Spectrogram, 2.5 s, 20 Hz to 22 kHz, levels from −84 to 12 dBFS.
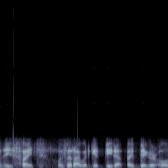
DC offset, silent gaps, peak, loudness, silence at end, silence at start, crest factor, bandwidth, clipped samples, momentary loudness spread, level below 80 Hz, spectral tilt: under 0.1%; none; -6 dBFS; -23 LUFS; 0 s; 0 s; 20 dB; 4.9 kHz; under 0.1%; 6 LU; -68 dBFS; -5.5 dB/octave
